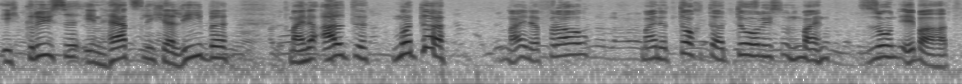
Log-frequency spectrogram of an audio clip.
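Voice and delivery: ordinary talk, nothing marked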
